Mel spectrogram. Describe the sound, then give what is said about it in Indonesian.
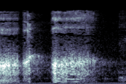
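A voice imitates the gurgling death rattle of a dying person: a rough, snore-like rasping breath in a few drawn-out strokes, low and moderately loud, with no words. “Posisi ini ghor-ghoroh. Kalau kamu dekat pernah di samping orang yang fi sakaratil maut, terdengar seperti mendengkur.”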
